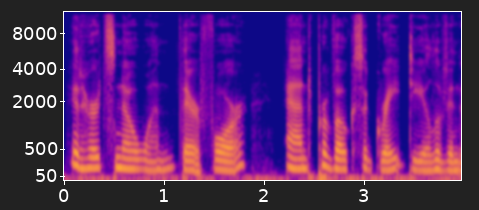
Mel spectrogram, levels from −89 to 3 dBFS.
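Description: No technical faults are audible anywhere in this recording.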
